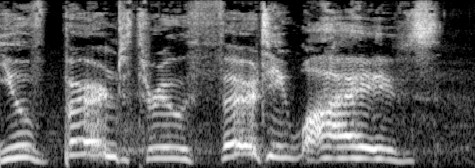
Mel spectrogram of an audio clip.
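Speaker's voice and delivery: put-on high, mysterious old man voice, "wives" stretched out. A mysterious old man from the future speaks: high-voiced old man. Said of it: "mysterious, high-voiced old man, comes from the future ... high-voiced old man".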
